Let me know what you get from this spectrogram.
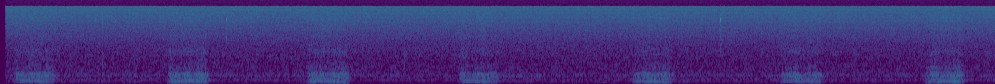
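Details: Charlie, a pet dog, snoring in sleep: short raspy nasal snores repeating about every two and a half seconds, seven in all, with quiet pauses between.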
